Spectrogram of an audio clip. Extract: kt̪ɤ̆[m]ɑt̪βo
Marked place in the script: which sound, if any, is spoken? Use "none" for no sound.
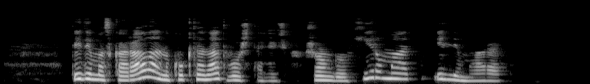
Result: n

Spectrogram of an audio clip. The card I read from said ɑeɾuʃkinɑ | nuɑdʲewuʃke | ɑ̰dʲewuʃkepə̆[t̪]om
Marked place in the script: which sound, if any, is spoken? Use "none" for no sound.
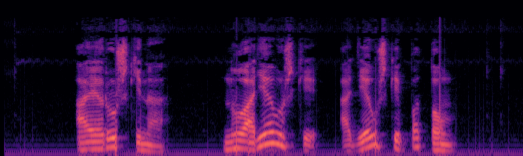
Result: t̪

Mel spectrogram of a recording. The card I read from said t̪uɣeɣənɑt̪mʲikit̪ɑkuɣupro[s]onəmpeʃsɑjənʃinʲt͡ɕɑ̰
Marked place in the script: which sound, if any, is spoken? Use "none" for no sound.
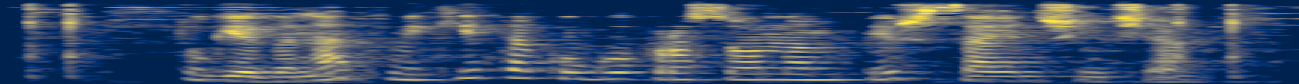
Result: s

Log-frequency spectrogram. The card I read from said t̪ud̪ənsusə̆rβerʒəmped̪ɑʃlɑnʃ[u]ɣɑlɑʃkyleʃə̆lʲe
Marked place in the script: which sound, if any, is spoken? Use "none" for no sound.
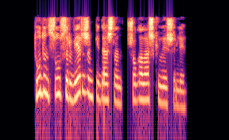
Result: o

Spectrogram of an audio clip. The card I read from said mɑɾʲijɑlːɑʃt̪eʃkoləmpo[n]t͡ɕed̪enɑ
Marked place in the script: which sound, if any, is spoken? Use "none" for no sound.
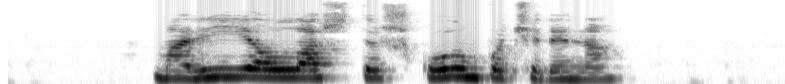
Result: none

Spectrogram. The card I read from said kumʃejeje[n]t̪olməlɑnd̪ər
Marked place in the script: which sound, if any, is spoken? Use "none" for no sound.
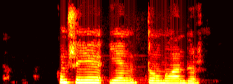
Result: ŋ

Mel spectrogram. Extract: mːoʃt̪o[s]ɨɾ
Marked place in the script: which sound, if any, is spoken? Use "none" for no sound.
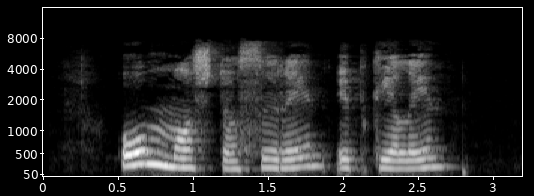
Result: s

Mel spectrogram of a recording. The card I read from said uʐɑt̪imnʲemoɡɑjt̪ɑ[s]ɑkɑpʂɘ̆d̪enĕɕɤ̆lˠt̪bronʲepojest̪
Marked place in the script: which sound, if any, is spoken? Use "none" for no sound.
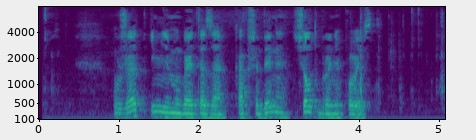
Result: z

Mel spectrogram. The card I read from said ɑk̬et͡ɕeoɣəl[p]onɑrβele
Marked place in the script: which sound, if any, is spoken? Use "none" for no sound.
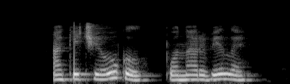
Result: p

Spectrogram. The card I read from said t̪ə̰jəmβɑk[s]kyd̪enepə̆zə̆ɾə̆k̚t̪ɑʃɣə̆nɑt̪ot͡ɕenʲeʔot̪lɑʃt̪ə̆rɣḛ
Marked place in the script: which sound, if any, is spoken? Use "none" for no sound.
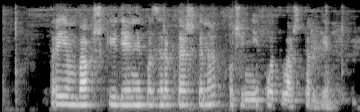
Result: ʃ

